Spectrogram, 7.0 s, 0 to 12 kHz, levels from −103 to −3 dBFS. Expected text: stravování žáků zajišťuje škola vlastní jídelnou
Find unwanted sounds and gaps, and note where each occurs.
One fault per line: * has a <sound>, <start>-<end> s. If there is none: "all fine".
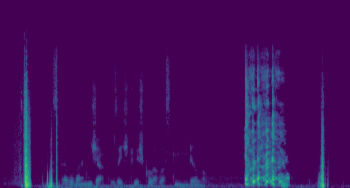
* has a cough, 4.9-5.8 s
